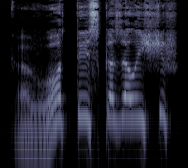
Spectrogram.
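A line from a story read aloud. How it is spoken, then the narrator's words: Bursting into laughter. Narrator (Russian): разразился хохотом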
